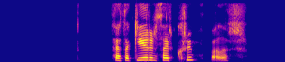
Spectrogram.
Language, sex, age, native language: Icelandic, female, 30-39, Icelandic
